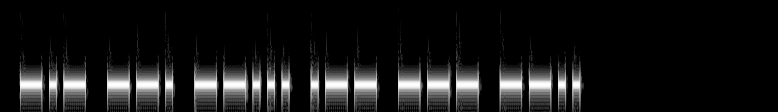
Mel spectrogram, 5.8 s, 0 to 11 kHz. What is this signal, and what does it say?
Morse code, heard as a keyed tone, about 22 wpm, 700 Hz. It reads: KG7WOZ
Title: USA Call Signs - 6 Characters - 22wpm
